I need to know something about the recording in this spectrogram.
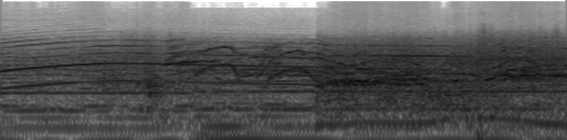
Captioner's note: screaming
